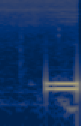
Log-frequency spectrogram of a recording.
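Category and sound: signal or alarm, telephone busy tone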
